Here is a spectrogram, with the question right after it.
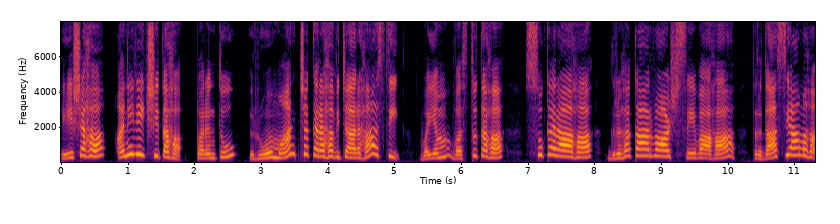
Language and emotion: Sanskrit, surprised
